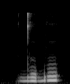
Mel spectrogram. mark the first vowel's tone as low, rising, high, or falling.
low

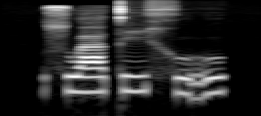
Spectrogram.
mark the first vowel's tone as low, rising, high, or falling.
rising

